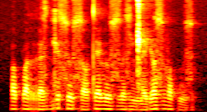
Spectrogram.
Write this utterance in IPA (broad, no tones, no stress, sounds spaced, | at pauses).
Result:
ɔ p ɒ r ɐ z ɡʲ ə˞ s u s ɔ t ɛ l u z l ʊ z ŋ͡ǁ ɛ ɾʲ ɔ z v ɔ p u z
